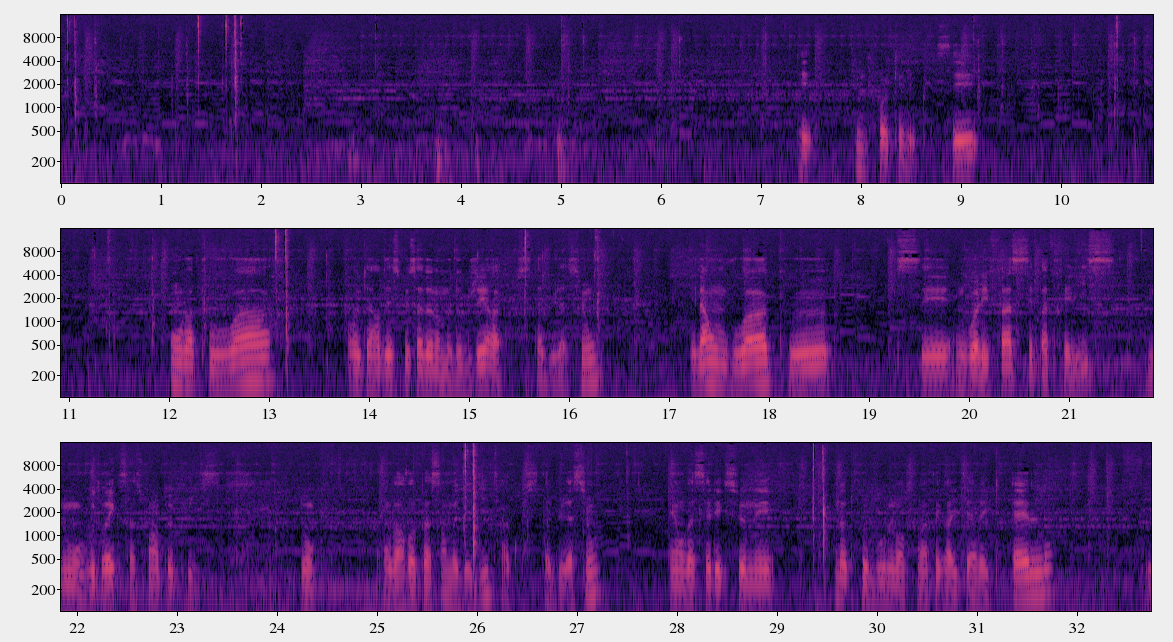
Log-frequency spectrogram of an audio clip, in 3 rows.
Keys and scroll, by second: 0.0 ., 1.6 ctrl+z, 13.0 Tab, 25.8 Tab, 29.3 l.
